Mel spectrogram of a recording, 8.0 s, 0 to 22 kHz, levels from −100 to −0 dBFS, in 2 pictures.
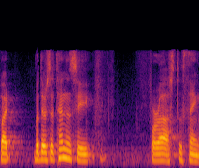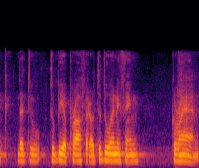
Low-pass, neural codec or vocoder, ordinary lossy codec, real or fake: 7.2 kHz; none; AAC, 32 kbps; real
